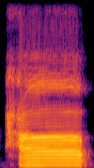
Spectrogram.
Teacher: এই হাটা উচ্চারণের সময় গলার মাঝখান থেকে বাতাস বের হবে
